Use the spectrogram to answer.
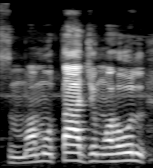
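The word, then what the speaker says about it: Mumtaz Mahal: আরজুমান্ড বানু বেগম ওয়াজ letter renamed মমতাজ মহল বা মুমতাজ মহল। মমতাজ আর মুমতাজ একেকজন একেক রকম উচ্চারণ অর্থাৎ প্রোনাউন্সিয়েশন করতে পারে।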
